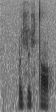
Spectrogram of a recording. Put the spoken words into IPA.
pəçɒçtɒ

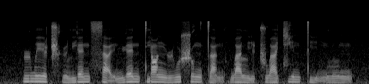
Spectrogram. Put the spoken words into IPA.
ɻwe˥˩ɪ̯ʈ͡ʂʰɻ̩˩ljɛ˥n sa̰˨˩ɪ̯n̪ɥɛ˥˧n t̪jɑ˥˩ŋɻu˥ʂʊ˥˩ŋ t̪a̰˨˩nkwä˥˩lḭ˨˩ ʈ͡ʂwä˧˥t͡ɕi˥˩n t̪ḭ˨˩ŋ lʊ˥˩ŋ

